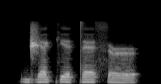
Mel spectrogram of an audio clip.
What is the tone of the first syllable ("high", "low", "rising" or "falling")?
low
